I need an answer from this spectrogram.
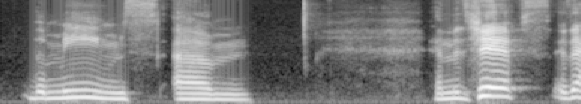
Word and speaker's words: GIF: are saying and now gifts whatever people say Jeff yes okay but they're wrong it's it's a g the Creator is wrong so yeah okay yeah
